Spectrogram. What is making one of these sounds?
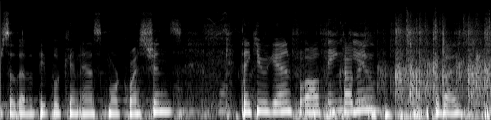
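A woman speaks into a microphone over loudspeakers in a hall.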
